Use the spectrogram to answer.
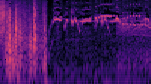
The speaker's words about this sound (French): Il y a un grand arbre, et sur ce grand arbre sont perchés des dizaines d'oiseaux de toutes les couleurs.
